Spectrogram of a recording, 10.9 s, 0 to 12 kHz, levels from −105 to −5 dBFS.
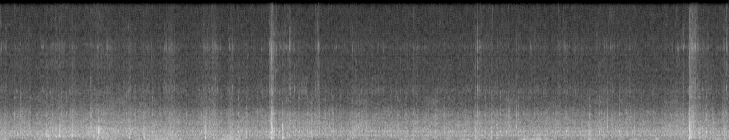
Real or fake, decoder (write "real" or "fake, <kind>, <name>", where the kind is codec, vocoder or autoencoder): fake, vocoder, Vocos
